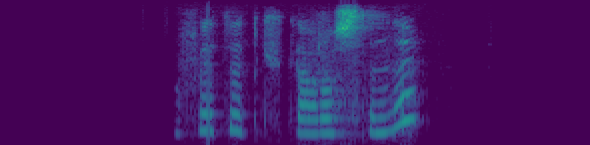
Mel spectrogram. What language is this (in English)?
Kabyle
